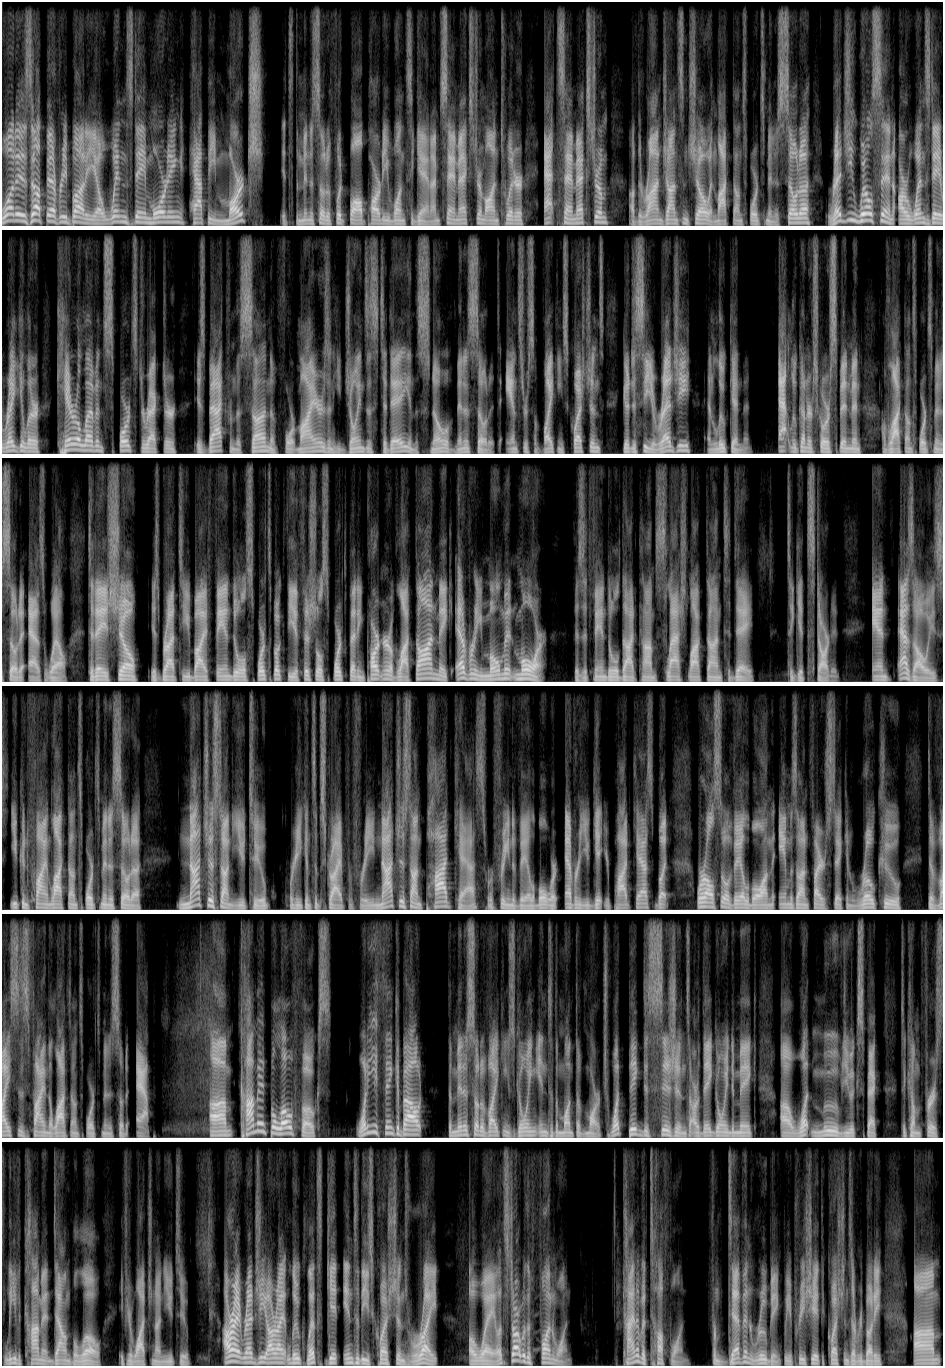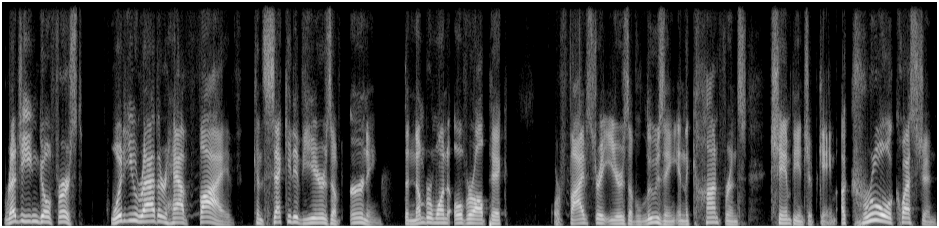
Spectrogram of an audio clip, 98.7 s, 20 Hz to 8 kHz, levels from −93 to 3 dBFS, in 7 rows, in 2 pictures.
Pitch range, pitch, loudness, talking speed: 110-150 Hz, 125 Hz, -20 LUFS, 170 wpm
